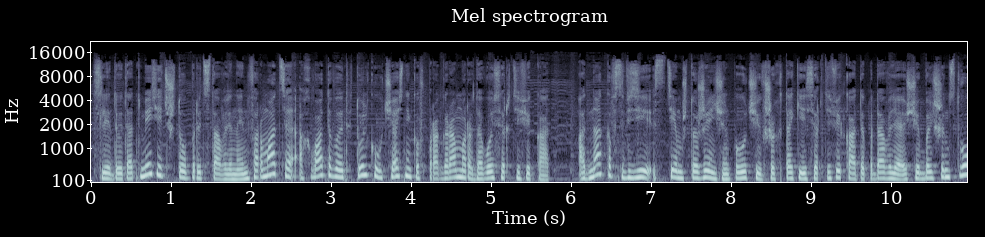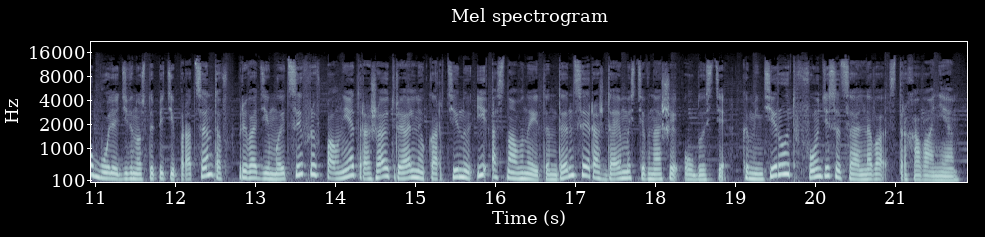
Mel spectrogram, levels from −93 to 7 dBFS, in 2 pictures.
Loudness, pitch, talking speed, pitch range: -15 LUFS, 170 Hz, 120 wpm, 150-200 Hz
